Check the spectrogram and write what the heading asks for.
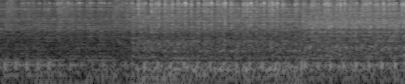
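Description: Juki sewing machine stitching through layered fabric blocks: the motor running with a fast, even needle clatter, a little louder from about a second in.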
